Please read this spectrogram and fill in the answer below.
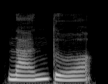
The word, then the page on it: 难得: nán dé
